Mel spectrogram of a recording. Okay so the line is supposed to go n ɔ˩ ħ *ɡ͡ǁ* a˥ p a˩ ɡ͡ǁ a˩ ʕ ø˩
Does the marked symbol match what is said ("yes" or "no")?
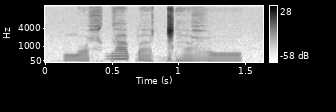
no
